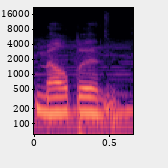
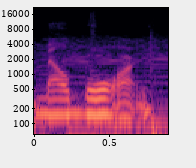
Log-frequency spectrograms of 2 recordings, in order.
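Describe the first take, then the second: First: It is said with an Australian pronunciation. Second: It is said with an American pronunciation. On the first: The speaker calls it right. "caught on that it's Melbourne" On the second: The speaker calls it wrong. "not Melbourne"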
